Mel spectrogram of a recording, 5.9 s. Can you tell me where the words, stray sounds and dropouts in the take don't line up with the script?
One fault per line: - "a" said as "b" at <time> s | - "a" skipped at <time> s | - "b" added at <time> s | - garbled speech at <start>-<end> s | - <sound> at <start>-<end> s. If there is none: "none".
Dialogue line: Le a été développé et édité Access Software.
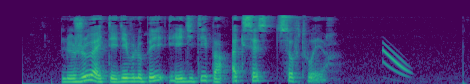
- "jeu" added at 0.9 s
- "par" added at 2.6 s
- chirp at 4.8-5.2 s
